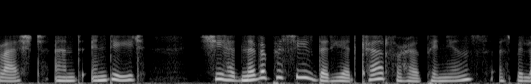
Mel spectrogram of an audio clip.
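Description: At 4.80 to 4.82 s there is a brief packet loss with pitch repetition: about 20 ms of speech, which fits a single lost packet, is bridged by repeating the last pitch period, heard as a momentary held, slightly buzzy sound within the 4 kHz-limited G.711 telephone band.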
